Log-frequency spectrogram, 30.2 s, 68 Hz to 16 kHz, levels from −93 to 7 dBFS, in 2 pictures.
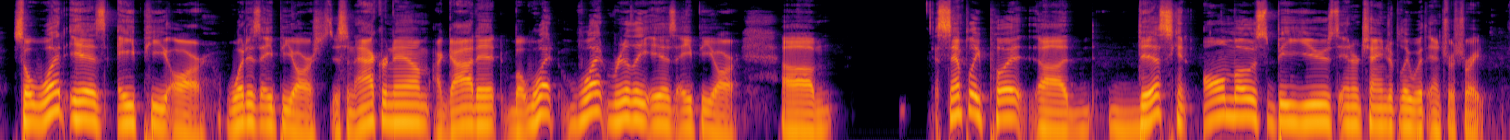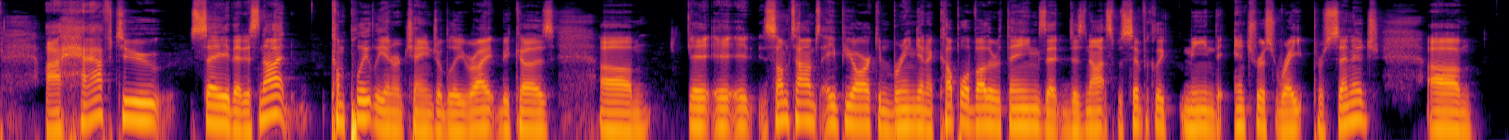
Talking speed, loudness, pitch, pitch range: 135 wpm, -18 LUFS, 115 Hz, 105-135 Hz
